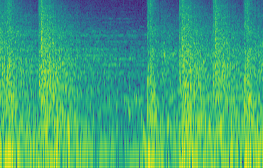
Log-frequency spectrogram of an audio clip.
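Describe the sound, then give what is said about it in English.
Heavy warship guns firing, several broad booming shots bursting over a continuous low roar, with a long gap after the first blast and then a quicker run of shots. “There go the guns!”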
